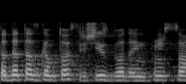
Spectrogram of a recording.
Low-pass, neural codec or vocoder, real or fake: 7.2 kHz; none; real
